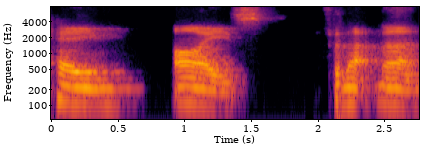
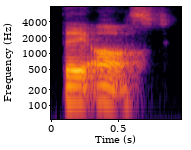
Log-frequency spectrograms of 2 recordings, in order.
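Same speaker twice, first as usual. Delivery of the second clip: ordinary delivery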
